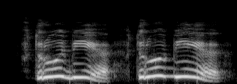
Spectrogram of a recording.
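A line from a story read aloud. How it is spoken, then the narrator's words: Forceful shout. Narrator (Russian): с силой закричала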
